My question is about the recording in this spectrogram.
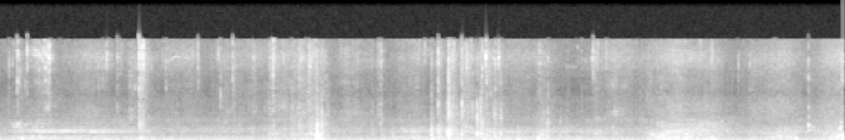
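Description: Quiet eating sounds: spicy instant noodles being chewed and slurped off forks, with scattered small clicks and one sharper click about two and a half seconds in.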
